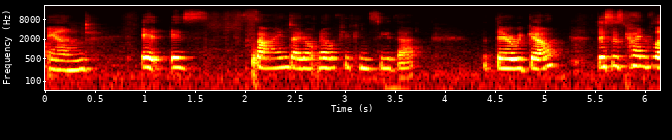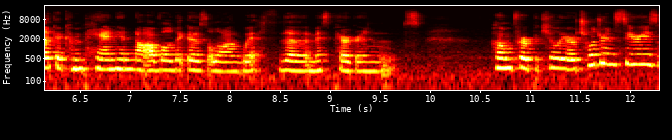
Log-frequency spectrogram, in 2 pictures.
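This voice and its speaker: Young female vlogger, chatty and self-deprecating, a bit high, recorded on camera mic in a roomy space. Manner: self-deprecating, unsure of pronunciations; chatty, excitable. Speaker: booktuber. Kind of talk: casual book haul vlog. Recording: echoey room.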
